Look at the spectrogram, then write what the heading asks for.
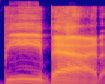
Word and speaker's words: B Bad: It's pronounced B Bad. Okay, I appreciate it.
